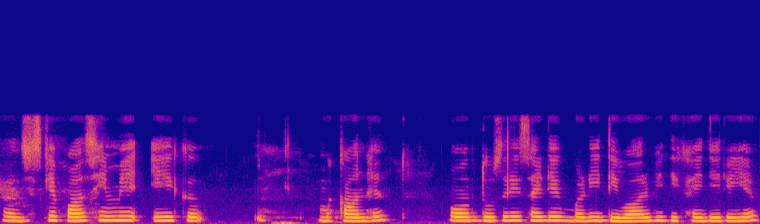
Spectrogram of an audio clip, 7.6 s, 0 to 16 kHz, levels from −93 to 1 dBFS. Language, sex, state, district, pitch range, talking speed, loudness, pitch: Hindi, female, Rajasthan, Bikaner, 260-280 Hz, 150 wpm, -16 LUFS, 270 Hz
